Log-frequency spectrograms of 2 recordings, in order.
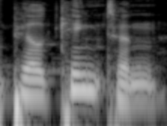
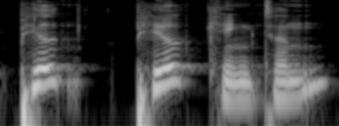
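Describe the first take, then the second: First: "Pilkington" with the weight on -king-, falling; "Pilkington", falling tune, second syllable punched; stress on King. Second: Slow, high "Pil-, Pilkington" sounded out syllable by syllable; "Pilkington" said carefully, stretched and pitched up; careful pronunciation. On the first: Retold or imitated. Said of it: "er geht auf das King". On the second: Shown as a demonstration. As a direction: spell out "Pilkington" slowly. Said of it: "dieser Carl Pink".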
